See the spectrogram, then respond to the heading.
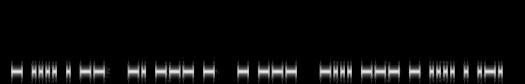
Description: Morse code, heard as a keyed tone, about 34 wpm, 600 Hz. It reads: THEM NOT TO BOTHER
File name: the old man and the sea 2 35wpm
